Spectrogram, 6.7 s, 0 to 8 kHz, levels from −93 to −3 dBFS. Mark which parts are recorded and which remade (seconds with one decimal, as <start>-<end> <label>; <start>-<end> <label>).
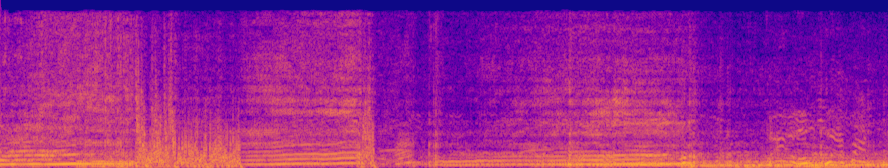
0.0-4.8 recorded; 4.8-5.6 remade; 5.6-6.7 recorded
